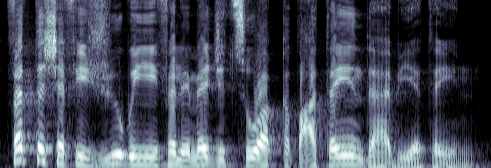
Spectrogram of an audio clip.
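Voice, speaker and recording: Male narrator, mid pitch, dramatic measured audiobook reading. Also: very animated.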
